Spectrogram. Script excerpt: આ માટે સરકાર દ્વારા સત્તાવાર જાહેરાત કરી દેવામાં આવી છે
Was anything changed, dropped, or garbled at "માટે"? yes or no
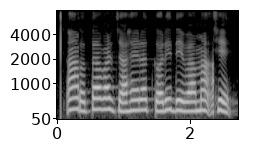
yes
